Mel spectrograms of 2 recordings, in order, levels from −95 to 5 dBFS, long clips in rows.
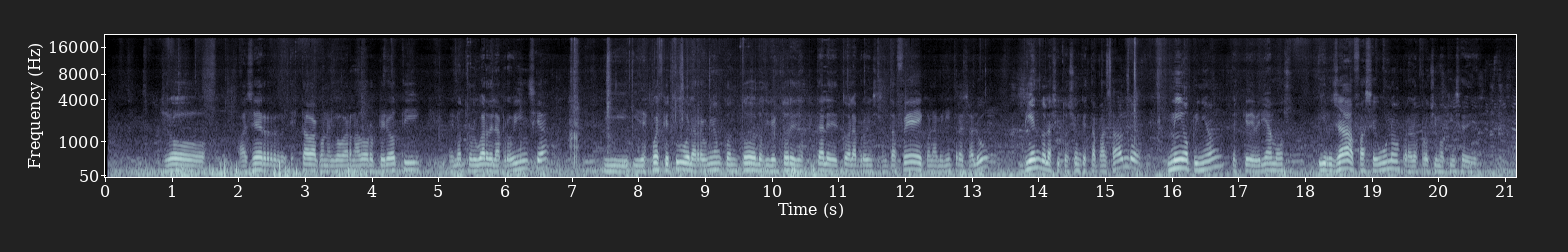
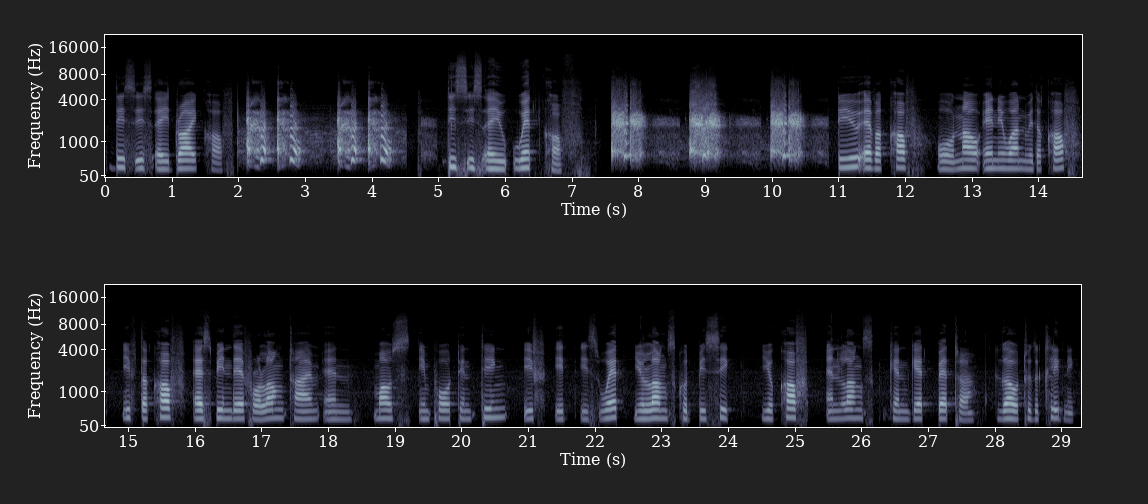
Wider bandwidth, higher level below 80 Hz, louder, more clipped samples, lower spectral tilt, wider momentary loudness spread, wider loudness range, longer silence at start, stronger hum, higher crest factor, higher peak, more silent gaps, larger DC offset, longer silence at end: first, over 20 kHz vs 11.5 kHz; first, -34 dBFS vs -82 dBFS; first, -24 LUFS vs -35 LUFS; neither; first, -8.5 dB/octave vs -4.5 dB/octave; second, 13 LU vs 18 LU; second, 3 LU vs 7 LU; about the same, 0.05 s vs 0.15 s; neither; about the same, 18 dB vs 20 dB; first, -6 dBFS vs -16 dBFS; neither; neither; second, 0 s vs 0.15 s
